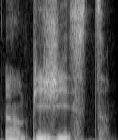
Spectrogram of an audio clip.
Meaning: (noun) freelance journalist; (adjective) freelance (journalist, writer)
- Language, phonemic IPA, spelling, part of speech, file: French, /pi.ʒist/, pigiste, noun / adjective, Fr-pigiste.ogg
